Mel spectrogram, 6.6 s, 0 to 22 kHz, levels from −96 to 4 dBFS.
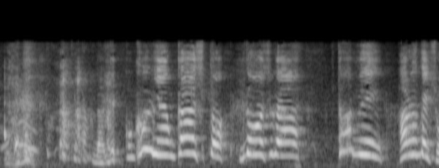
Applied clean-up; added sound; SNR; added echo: none; none; none; none.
